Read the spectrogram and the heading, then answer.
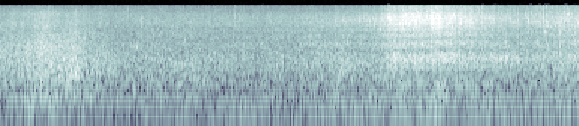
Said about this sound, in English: Look at it. Vast, endless, mysterious. The waves roll up towards us and then back away.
